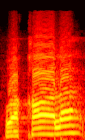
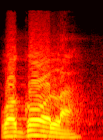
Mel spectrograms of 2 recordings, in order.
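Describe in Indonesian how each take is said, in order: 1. Konsonan tengahnya adalah bunyi Q yang dalam. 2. Konsonan tengahnya adalah bunyi G yang keras.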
